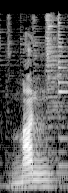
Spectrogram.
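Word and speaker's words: mannge': pronouncing the word right it's not m m we need to hear that hard n at the end of the first syllable man and did you catch that GL at the end of it a glot marks a glottal stop a tightening of the back of the throat to cut off the sound abruptly that's how you pronounce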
